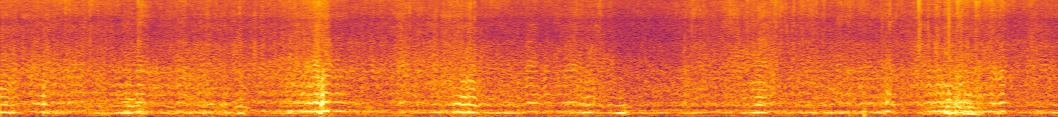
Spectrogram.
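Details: Continuous buzzing of a honey bee colony inside its hive: a low, even drone with faint upper overtones, small surges of louder buzzing and occasional soft knocks.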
